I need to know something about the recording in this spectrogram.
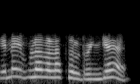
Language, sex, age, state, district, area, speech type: Tamil, female, 30-45, Tamil Nadu, Theni, urban, conversation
